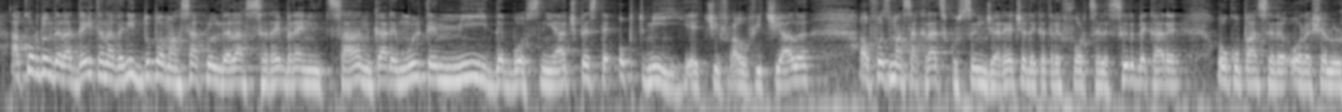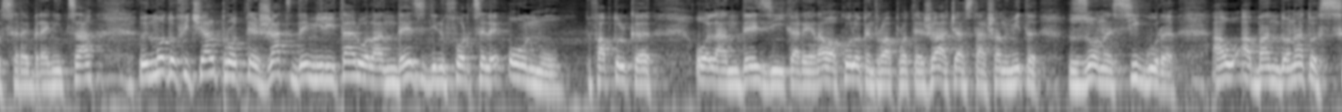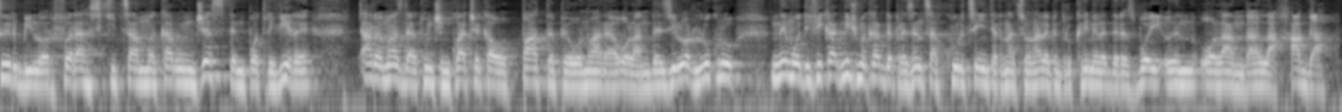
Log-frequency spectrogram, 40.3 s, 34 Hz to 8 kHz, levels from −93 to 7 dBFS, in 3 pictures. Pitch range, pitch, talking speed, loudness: 130-165 Hz, 145 Hz, 145 wpm, -16 LUFS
